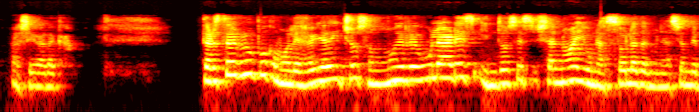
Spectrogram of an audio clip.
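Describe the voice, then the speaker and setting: A woman's voice: mid-range voice, a little mellow. A woman teacher giving a recorded grammar lecture, explaining step by step and often checking in with her students. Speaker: language teacher. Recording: roomy, dull lo-fi recording.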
